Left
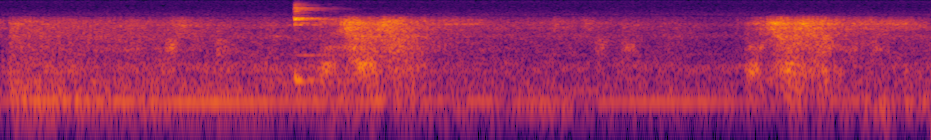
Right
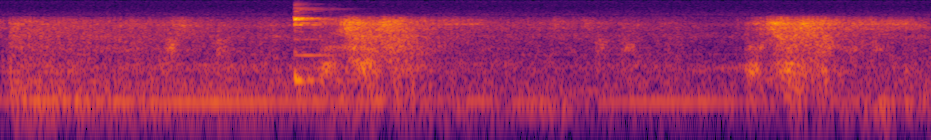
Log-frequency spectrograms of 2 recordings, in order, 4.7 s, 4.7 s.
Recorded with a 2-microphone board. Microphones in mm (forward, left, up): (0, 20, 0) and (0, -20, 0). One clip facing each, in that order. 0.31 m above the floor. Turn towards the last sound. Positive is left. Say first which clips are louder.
# right 3 dB
turn(degrees=-30)  # may be behind; listen again after turning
